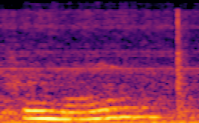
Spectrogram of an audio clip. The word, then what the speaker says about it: premier: it's like premier. Close. ER makes an A sound on the end.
